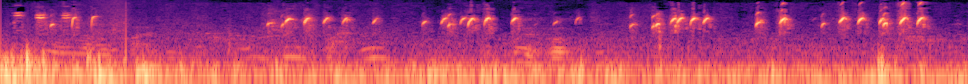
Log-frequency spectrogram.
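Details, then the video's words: Goldfinch song used to stimulate caged songbirds: a rapid, jangling run of bright, high, tinkling twittering notes with brief pauses between bursts, over low background rumble. "Goldfinch Chirping Sounds"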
